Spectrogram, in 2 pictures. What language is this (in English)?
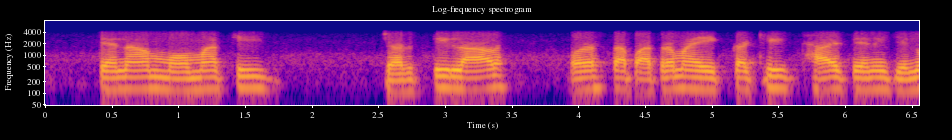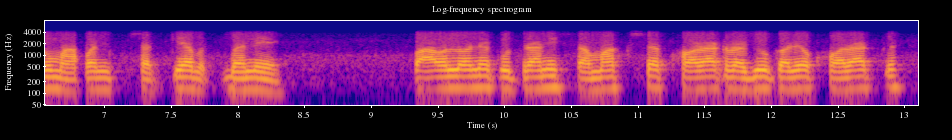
Gujarati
